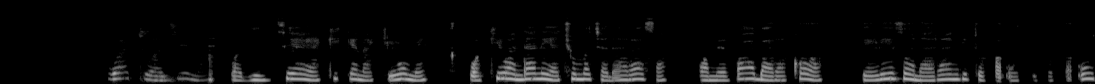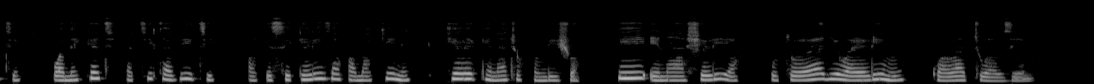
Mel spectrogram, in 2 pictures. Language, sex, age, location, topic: Swahili, female, 25-35, Dar es Salaam, education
